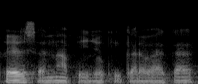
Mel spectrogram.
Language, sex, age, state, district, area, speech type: Maithili, male, 45-60, Bihar, Madhepura, rural, spontaneous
